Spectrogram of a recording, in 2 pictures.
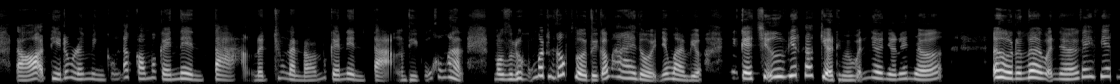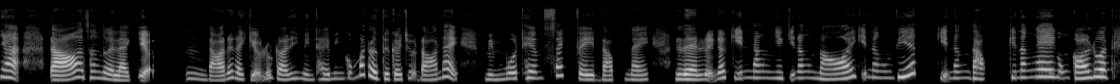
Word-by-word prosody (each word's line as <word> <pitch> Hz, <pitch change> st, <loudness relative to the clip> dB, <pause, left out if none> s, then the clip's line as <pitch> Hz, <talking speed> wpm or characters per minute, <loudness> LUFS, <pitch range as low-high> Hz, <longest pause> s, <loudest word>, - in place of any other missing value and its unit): Đó, 210 Hz, +8 st, +5 dB
thì 265 Hz, -3 st, -2 dB
lúc 305 Hz, +4 st, -6 dB
đấy 245 Hz, -2 st, -2 dB
mình 245 Hz, -4 st, -10 dB
cũng 245 Hz, +2 st, -19 dB
đã 330 Hz, -, -2 dB
có 260 Hz, -, +1 dB
một 310 Hz, +3 st, -9 dB
cái 230 Hz, -4 st, 0 dB
nền 240 Hz, -4 st, +1 dB
tảng, 220 Hz, -4 st, -2 dB
nói 195 Hz, 0 st, -2 dB
chung 285 Hz, -2 st, -12 dB
là 225 Hz, -, +2 dB
nói 195 Hz, 0 st, -5 dB
một 290 Hz, -, -17 dB
cái 225 Hz, -1 st, 0 dB
nền 235 Hz, -5 st, -2 dB
tảng 200 Hz, -, -1 dB
thì 200 Hz, -, -6 dB
cũng 200 Hz, -, -15 dB
không 335 Hz, -1 st, -10 dB
hẳn, 330 Hz, -, +1 dB, 0.3 s
mặc 235 Hz, 0 st, +2 dB
dù 235 Hz, -, +1 dB
nó 275 Hz, +3 st, +2 dB
cũng 320 Hz, -, -12 dB
mất 405 Hz, -, +5 dB
gốc 405 Hz, +6 st, +2 dB
rồi 480 Hz, -4 st, +7 dB
từ 410 Hz, -, +1 dB
cấp -, -, +1 dB
2 285 Hz, -5 st, +1 dB
rồi, 205 Hz, -7 st, +2 dB
nhưng 245 Hz, +2 st, 0 dB
mà, 230 Hz, -5 st, +3 dB
kiểu, 190 Hz, -1 st, 0 dB, 0.3 s
những 290 Hz, -, -12 dB
cái 270 Hz, -2 st, +8 dB
chữ 365 Hz, -1 st, +4 dB
viết 415 Hz, +1 st, +6 dB
các 415 Hz, 0 st, +2 dB
kiểu 355 Hz, -, +8 dB
thì 215 Hz, -, -9 dB
mình 200 Hz, 0 st, -2 dB
vẫn 200 Hz, -, -5 dB
nh 290 Hz, -3 st, +3 dB
nhiều 230 Hz, -, +2 dB
nên 255 Hz, +2 st, -1 dB
nhớ. 230 Hz, +2 st, +3 dB, 0.5 s
Ừ, 320 Hz, -4 st, +10 dB
đúng 265 Hz, +1 st, +2 dB
rồi, 315 Hz, -3 st, +9 dB
vẫn 255 Hz, -, -1 dB
nhớ 245 Hz, 0 st, +2 dB
cách 355 Hz, 0 st, -1 dB
viết 375 Hz, -1 st, -2 dB
nha. 325 Hz, -4 st, +1 dB, 0.3 s
Đó, 215 Hz, +9 st, +5 dB
xong 305 Hz, -1 st, -7 dB
rồi 240 Hz, -5 st, -1 dB
là, 200 Hz, -2 st, 0 dB
kiểu 470 Hz, -, +1 dB, 0.3 s
ừm, 255 Hz, -4 st, -13 dB
đó 200 Hz, 0 st, -1 dB
nên 285 Hz, -, -5 dB
là, 250 Hz, -, 0 dB
kiểu, -, -, -4 dB
lúc -, -, -9 dB
đó 230 Hz, -3 st, 0 dB
thì 275 Hz, -, -8 dB
mình 235 Hz, -4 st, -9 dB
thấy 240 Hz, -1 st, -6 dB
mình 265 Hz, +1 st, -15 dB
cũng 285 Hz, -, -13 dB
bắt 445 Hz, 0 st, -1 dB
đầu 320 Hz, -, +4 dB
từ 250 Hz, -, -3 dB
cái 235 Hz, -1 st, -2 dB
chỗ 295 Hz, -, -12 dB
đó 220 Hz, +1 st, -4 dB
này, 360 Hz, -, -2 dB, 0.3 s
mình 230 Hz, 0 st, -8 dB
mua 270 Hz, +1 st, 0 dB
thêm 295 Hz, 0 st, -5 dB
sách 410 Hz, +6 st, -4 dB
về 225 Hz, -2 st, +1 dB
đọc 215 Hz, +1 st, -6 dB
này, 225 Hz, 0 st, -7 dB, 0.3 s
rèn 235 Hz, -1 st, +3 dB
luyện -, -, -3 dB
các 290 Hz, +2 st, -2 dB
kỹ 275 Hz, -1 st, -6 dB
năng 305 Hz, -1 st, -8 dB
như 290 Hz, -, -6 dB
kỹ -, -, -9 dB
năng 295 Hz, -1 st, -8 dB
nói, 255 Hz, +5 st, 0 dB
kỹ -, -, -10 dB
năng 305 Hz, -2 st, -11 dB
viết, 405 Hz, +9 st, +3 dB, 0.2 s
kỹ -, -, -6 dB
năng 295 Hz, 0 st, -11 dB
đọc, 250 Hz, -3 st, -3 dB, 0.2 s
kỹ 310 Hz, -, -7 dB
năng 325 Hz, 0 st, -4 dB
nghe 350 Hz, 0 st, +2 dB
cũng 305 Hz, -2 st, -10 dB
có 280 Hz, +1 st, +4 dB
luôn. 350 Hz, +1 st, +4 dB
270 Hz, 295 wpm, -23 LUFS, 230-310 Hz, 0.5 s, Ừ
